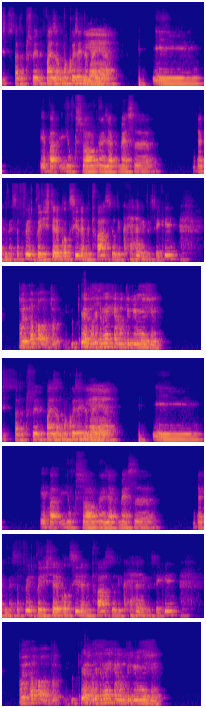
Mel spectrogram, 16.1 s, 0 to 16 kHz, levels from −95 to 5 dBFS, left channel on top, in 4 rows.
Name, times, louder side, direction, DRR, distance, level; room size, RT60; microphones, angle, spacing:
voice 1, 0.0-2.2 3.0-4.0 4.8-7.1 7.9-11.9 12.5-12.6 13.7-14.1, left 1 dB, 40° left, 2.6 m, -27 dB
voice 2, 1.6-2.2 12.5-13.2 13.7-15.2, left 1 dB, 65° left, 5.9 m, -26 dB
16.5 x 12.5 x 2.4 m
head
